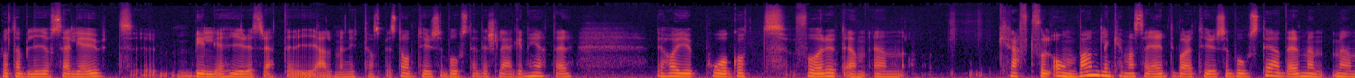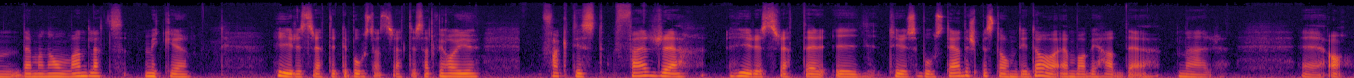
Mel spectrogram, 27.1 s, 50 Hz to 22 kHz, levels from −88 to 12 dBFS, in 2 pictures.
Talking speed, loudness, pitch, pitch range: 135 wpm, -24 LUFS, 145 Hz, 135-155 Hz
